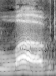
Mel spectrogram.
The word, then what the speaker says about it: loved: So the ED ending in loved would be pronounced as a D sound because the sound before was voiced.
